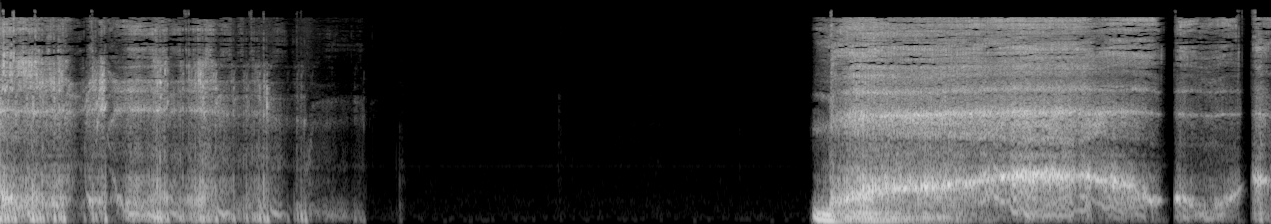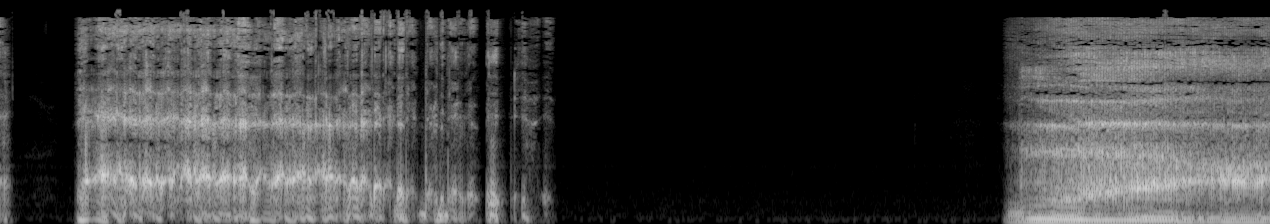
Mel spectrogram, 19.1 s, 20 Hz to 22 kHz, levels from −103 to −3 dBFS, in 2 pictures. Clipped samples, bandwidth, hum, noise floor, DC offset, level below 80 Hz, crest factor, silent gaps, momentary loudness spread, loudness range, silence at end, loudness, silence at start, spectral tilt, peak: under 0.1%; 18 kHz; none; under -90 dBFS; under 0.1%; -50 dBFS; 22 dB; none; 17 LU; 19 LU; 0 s; -24 LUFS; 0 s; -2.5 dB/octave; -6 dBFS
